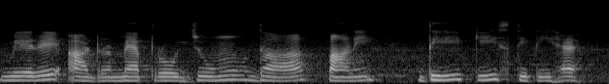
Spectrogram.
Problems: none marked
